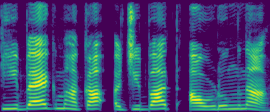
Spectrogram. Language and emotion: Goan Konkani, neutral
